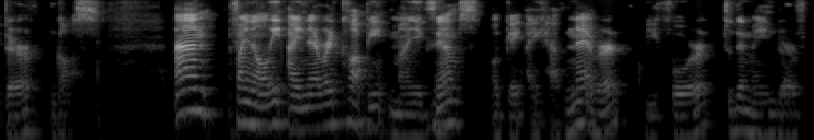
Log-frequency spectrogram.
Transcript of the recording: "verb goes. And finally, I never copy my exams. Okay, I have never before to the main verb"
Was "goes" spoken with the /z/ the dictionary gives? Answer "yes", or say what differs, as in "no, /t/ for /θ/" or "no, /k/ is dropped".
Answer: no, /s/ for /z/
